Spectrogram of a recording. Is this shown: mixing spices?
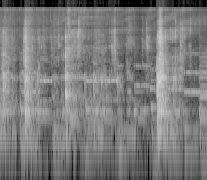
yes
